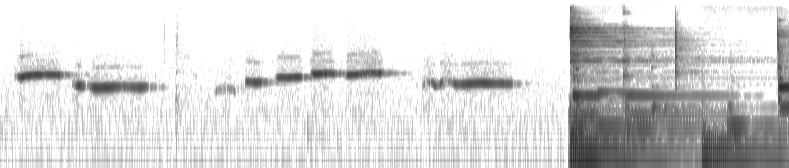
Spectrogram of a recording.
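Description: Someone whistles a casual, wandering tune with short rising and falling phrases while looking upward, clear, then a sudden burst of bright, busy music with chiming tones takes over.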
